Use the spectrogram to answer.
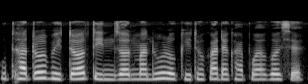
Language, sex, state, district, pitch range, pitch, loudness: Assamese, female, Assam, Sonitpur, 235-260 Hz, 240 Hz, -18 LUFS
